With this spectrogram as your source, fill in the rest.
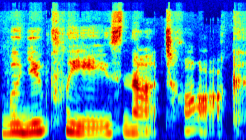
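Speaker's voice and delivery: rude, obnoxious, slow delivery. Retelling a reply from people talking behind at a show: imitating an obnoxious retort. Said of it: "they were obnoxious about it".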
